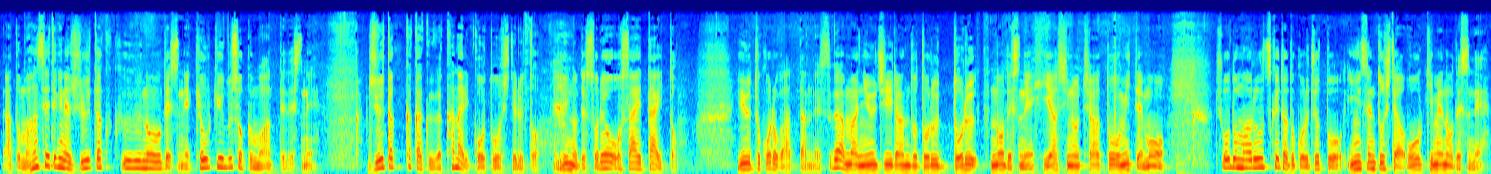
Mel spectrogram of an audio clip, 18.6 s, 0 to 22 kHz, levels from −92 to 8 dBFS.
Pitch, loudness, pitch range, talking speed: 150 Hz, -15 LUFS, 120-180 Hz, 385 characters per minute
